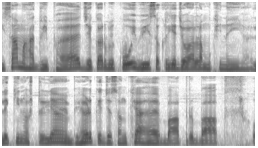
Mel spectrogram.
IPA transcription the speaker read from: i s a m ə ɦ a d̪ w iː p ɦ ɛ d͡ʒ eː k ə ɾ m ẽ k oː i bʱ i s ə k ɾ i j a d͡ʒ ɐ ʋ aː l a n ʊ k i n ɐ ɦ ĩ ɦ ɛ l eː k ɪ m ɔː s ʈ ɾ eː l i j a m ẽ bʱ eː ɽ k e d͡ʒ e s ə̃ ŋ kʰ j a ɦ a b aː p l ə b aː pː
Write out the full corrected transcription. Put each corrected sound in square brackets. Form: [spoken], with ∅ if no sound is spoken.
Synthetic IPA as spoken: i s a m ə ɦ a d̪ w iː p ɦ ɛ d͡ʒ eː k ə ɾ m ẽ k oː i bʱ i s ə k ɾ i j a d͡ʒ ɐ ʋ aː l a [m] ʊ [kʰ] i n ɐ ɦ ĩ ɦ ɛ l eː k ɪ [n] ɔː s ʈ ɾ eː l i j a m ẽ bʱ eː ɽ k e d͡ʒ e s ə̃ ŋ kʰ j a ɦ [ɛ] b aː p [ɾ] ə b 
